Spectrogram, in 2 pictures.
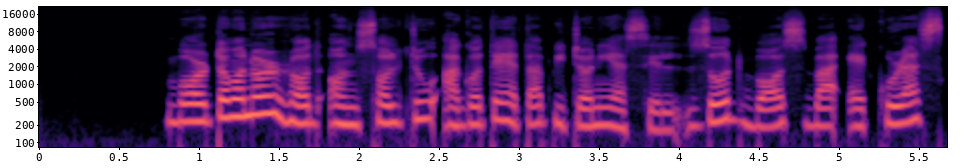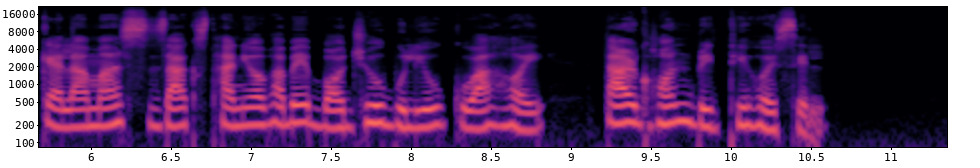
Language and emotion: Assamese, neutral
